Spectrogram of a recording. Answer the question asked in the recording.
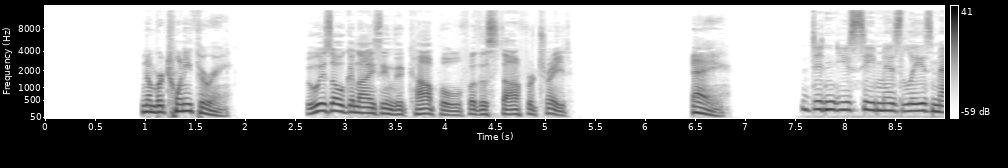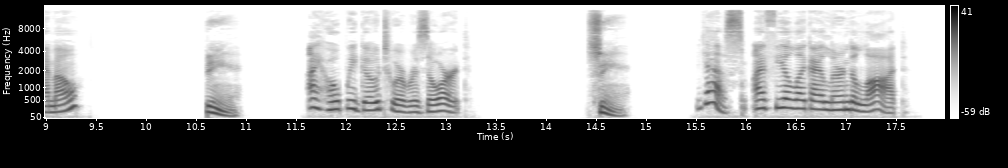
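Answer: A: Didn't you see Ms. Lee's memo?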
